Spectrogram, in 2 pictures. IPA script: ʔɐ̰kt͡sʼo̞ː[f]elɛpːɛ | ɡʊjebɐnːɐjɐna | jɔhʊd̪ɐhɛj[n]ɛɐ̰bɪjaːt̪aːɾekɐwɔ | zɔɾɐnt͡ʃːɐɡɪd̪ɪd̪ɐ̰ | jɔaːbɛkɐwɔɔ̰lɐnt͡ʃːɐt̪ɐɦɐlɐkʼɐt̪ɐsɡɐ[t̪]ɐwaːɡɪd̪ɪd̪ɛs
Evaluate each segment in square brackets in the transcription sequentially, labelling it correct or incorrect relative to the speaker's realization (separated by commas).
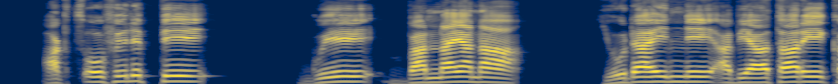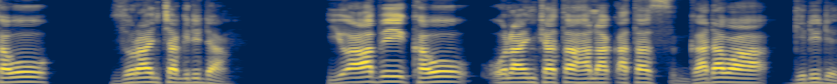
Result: correct, incorrect, incorrect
